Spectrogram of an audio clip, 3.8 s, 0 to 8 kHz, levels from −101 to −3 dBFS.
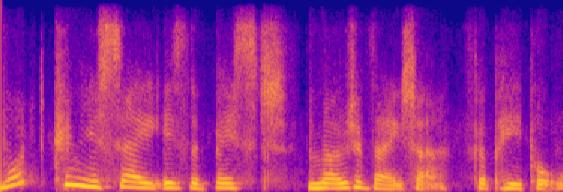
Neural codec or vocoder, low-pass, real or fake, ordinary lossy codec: codec, 16 kHz, 2 kbps, FreqCodec, smaller model; 7.2 kHz; fake; Opus, 16 kbps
